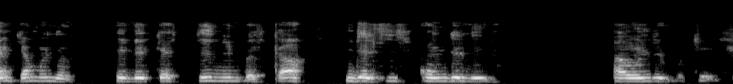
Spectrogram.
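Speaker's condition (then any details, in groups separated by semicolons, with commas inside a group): Cerebral palsy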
